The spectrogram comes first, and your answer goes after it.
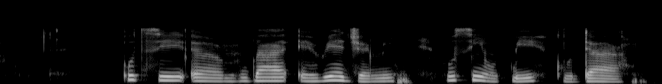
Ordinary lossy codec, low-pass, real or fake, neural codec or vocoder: none; 5.4 kHz; fake; codec, 24 kHz, 3.1 kbps, DualCodec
